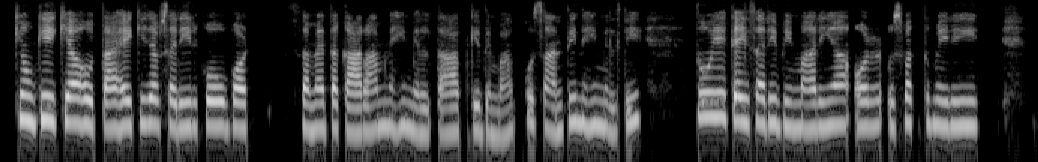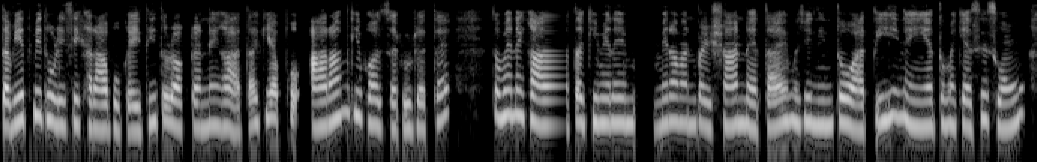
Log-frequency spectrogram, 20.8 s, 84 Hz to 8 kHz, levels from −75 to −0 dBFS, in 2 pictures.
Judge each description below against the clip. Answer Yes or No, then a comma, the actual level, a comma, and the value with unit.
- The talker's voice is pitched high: Yes, high, 235 Hz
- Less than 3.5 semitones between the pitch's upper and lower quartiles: Yes, narrow, 2.5 semitones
